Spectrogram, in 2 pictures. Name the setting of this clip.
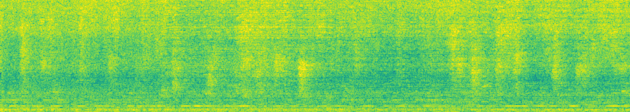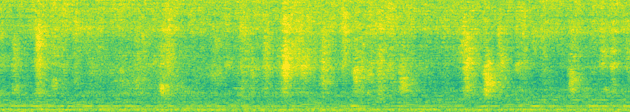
restroom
